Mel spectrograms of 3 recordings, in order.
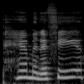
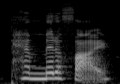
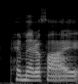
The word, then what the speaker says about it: Paminify: gonna go and assume that that's how you pronounce the name of this brand. So it is not Paminify like I thought it was. It is Paminify.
